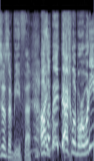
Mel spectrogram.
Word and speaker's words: Ibiza: Is Ibiza how you pronounce Ibiza? – It's Ibiza.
